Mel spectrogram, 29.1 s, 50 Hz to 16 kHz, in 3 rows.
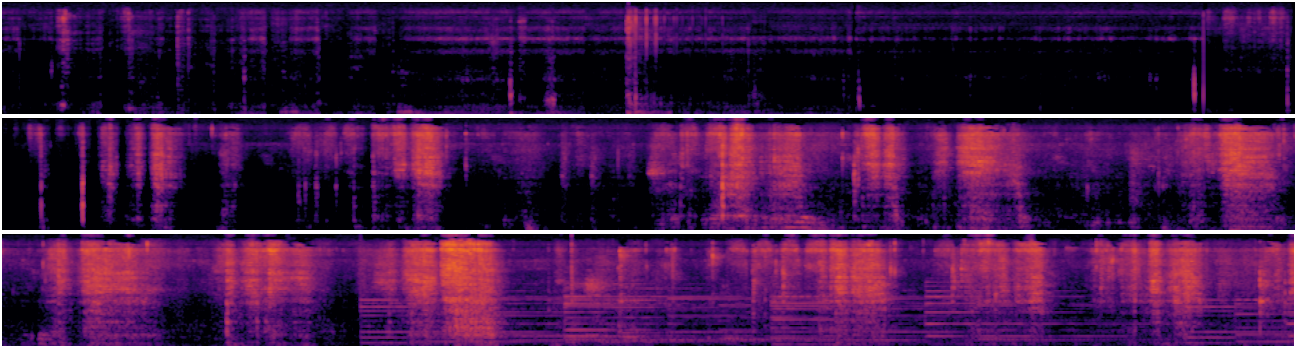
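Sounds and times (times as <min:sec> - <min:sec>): rasping scraping strokes: 0:18.6 - 0:29.0
soft background music: 0:22.1 - 0:29.0.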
